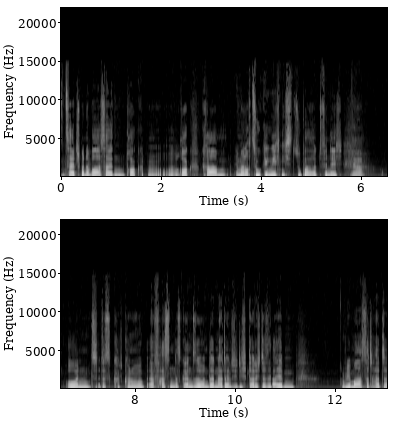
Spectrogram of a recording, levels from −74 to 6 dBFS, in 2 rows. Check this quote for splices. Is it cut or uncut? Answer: cut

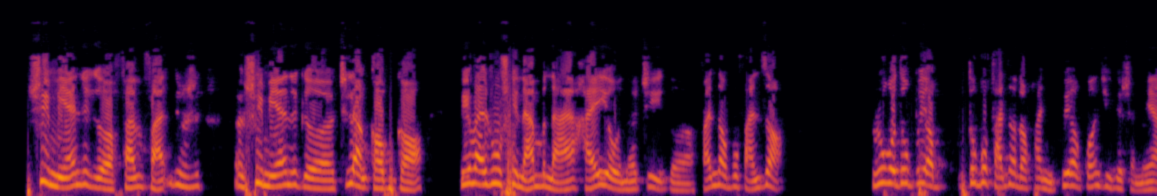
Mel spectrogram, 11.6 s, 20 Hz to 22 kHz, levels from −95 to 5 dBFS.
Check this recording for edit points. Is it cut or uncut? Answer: uncut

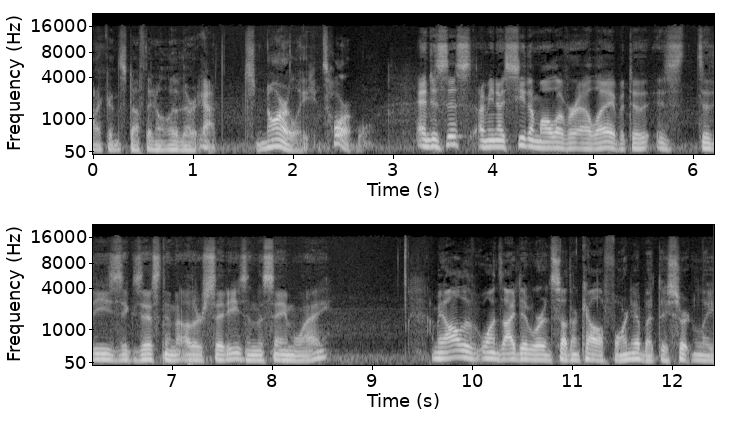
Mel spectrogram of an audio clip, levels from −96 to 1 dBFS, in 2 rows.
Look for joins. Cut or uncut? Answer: uncut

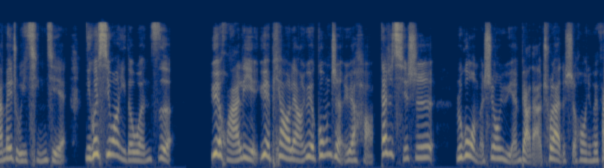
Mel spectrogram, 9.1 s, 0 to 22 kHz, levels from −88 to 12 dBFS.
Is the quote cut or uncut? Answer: uncut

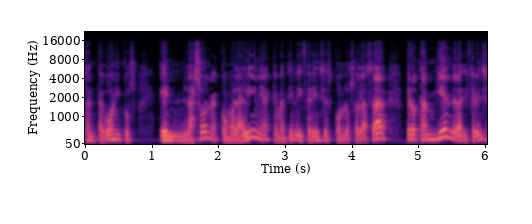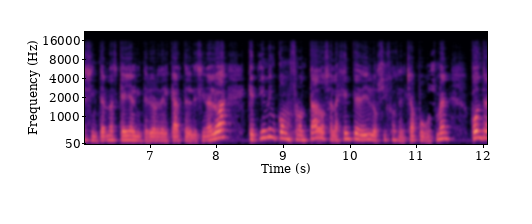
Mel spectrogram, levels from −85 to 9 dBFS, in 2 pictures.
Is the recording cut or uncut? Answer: uncut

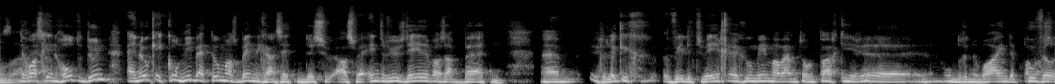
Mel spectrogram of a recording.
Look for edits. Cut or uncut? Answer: uncut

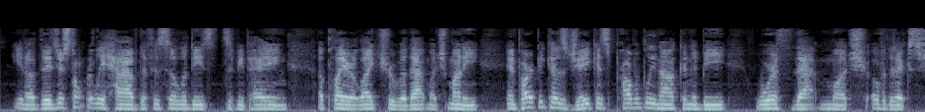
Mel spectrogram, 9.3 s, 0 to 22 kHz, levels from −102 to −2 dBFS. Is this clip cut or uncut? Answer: uncut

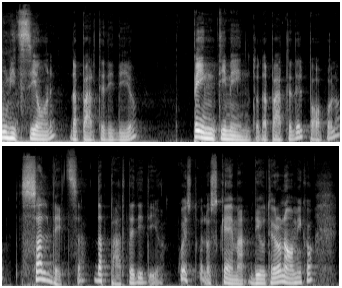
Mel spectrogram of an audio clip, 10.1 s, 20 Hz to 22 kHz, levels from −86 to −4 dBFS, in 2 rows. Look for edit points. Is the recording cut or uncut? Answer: cut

